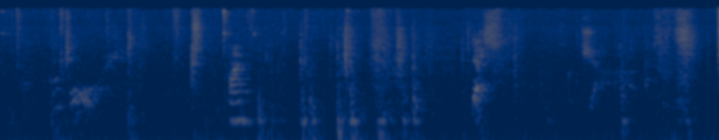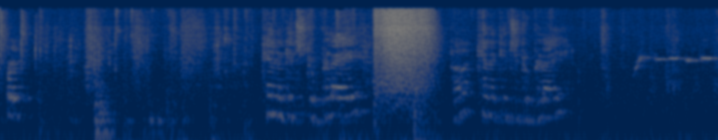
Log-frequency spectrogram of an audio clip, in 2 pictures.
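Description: A dog's paws patter on a tiled floor.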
